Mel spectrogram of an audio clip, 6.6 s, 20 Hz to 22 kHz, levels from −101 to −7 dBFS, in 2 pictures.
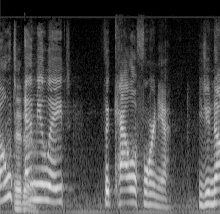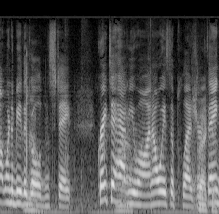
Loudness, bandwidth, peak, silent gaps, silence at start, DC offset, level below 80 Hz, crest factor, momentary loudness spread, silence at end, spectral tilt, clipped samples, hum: -27 LUFS; 16.5 kHz; -10 dBFS; none; 0 s; under 0.1%; -56 dBFS; 18 dB; 9 LU; 0 s; -5 dB/octave; under 0.1%; none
